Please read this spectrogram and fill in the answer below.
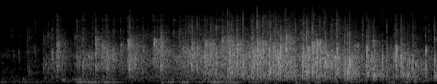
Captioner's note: applause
